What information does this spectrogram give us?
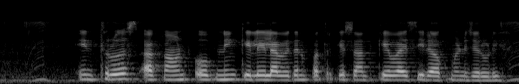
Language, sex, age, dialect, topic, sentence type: Magahi, male, 25-30, Western, banking, statement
